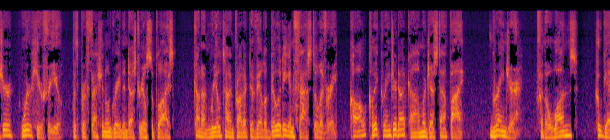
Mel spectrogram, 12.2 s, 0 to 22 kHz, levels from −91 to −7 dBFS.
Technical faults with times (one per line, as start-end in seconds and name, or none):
0.00-12.21 gain pumping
